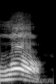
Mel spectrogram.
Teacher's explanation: केवल व एक ऐसा वर्ण है जिसका उच्चारण जो है दंत और ओष्ठ की सहायता से होते हैं। लिखिए व, इसका उच्चारण स्थान, इसका उच्चारण स्थान दंत ओष्ठ, दंत ओष्ठ ई ओष्ठ ठ होता है, ओष्ठ।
